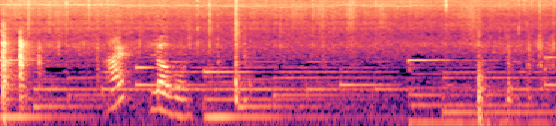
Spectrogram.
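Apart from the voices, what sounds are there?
fried onions sizzling in a pan with pepper and salt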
